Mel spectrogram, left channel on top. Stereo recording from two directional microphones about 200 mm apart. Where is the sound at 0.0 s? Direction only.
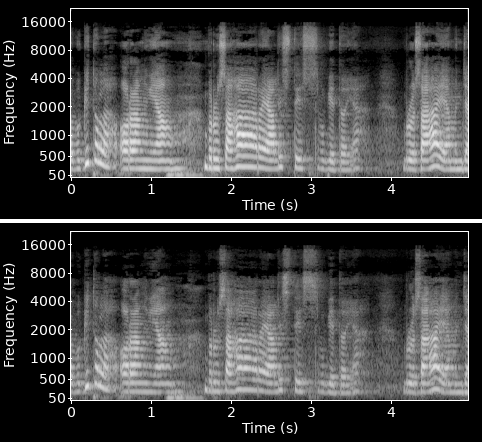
20° left (ahead or behind).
